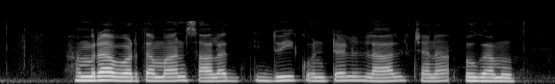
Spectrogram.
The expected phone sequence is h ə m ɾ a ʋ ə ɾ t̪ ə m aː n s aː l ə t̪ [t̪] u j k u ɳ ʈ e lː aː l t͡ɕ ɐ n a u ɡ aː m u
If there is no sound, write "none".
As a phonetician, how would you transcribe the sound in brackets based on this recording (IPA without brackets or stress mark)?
d̪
